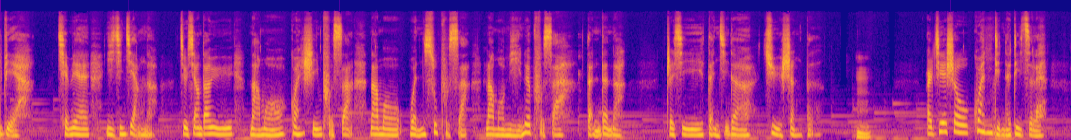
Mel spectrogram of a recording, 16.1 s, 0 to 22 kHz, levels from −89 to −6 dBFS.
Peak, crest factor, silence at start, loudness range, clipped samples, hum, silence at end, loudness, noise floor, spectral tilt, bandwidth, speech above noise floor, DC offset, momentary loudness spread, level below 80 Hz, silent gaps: 0 dBFS; 18 dB; 0 s; 3 LU; under 0.1%; none; 0.4 s; -16 LUFS; -43 dBFS; -3 dB/octave; 16 kHz; 26 dB; under 0.1%; 10 LU; -44 dBFS; none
